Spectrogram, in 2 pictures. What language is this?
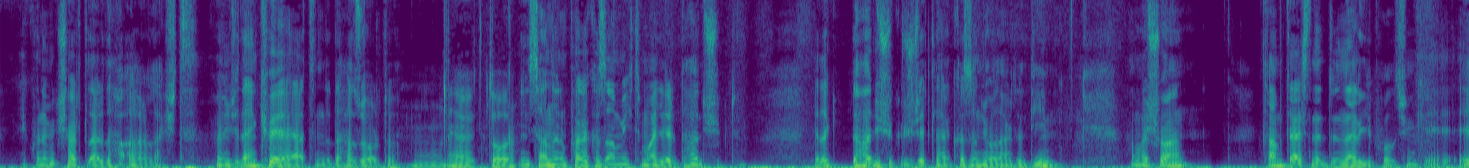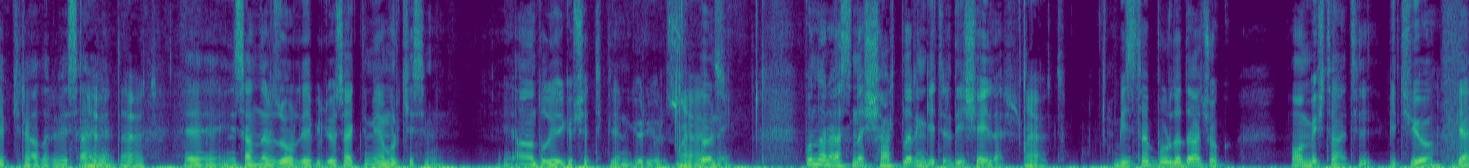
Turkish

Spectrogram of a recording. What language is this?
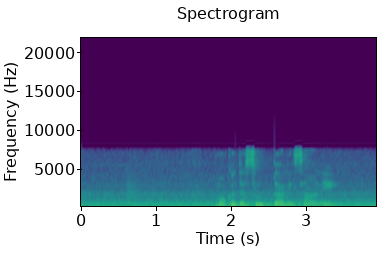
Sinhala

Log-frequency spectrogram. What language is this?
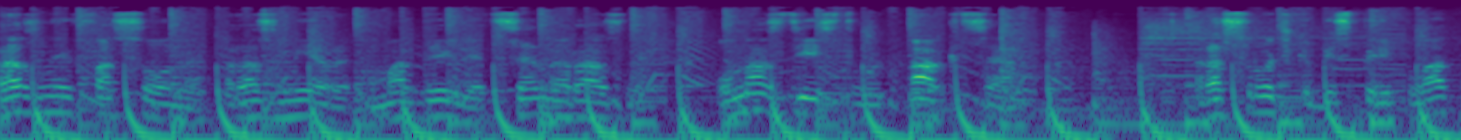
Russian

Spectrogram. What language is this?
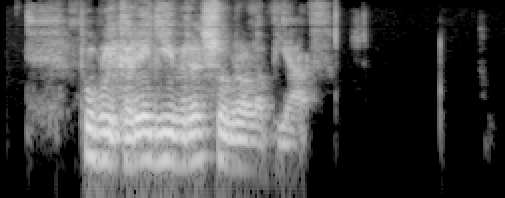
Catalan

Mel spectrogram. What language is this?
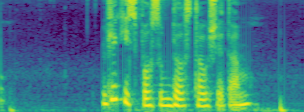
Polish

